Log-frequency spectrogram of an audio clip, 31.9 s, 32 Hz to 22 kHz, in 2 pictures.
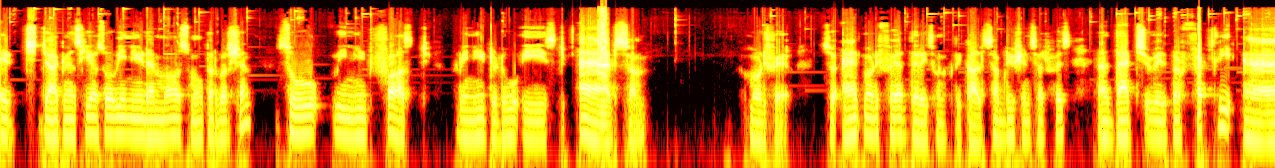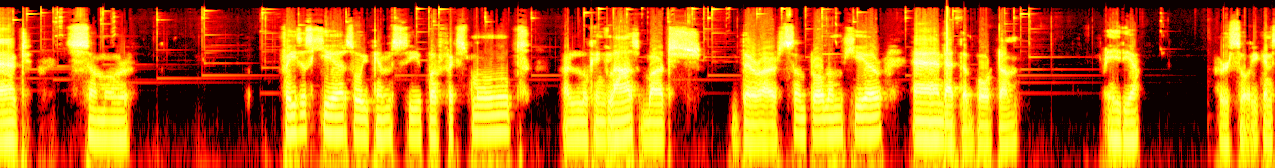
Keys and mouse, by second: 3.4-9.6 middle drag, 9.6-12.5 drag, 15.8-24.3 middle drag, 24.4-26.8 middle drag.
